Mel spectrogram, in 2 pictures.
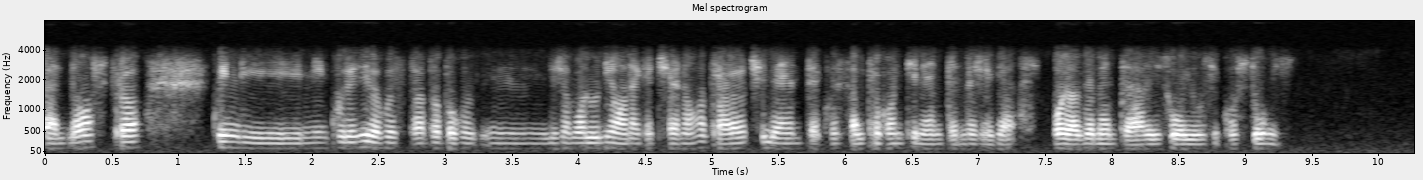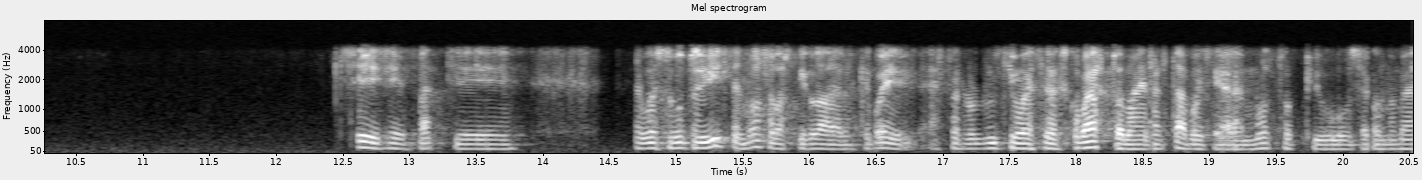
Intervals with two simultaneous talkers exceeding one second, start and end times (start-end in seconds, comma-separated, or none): none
